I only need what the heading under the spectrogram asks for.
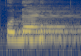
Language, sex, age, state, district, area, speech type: Sindhi, female, 45-60, Gujarat, Junagadh, urban, read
